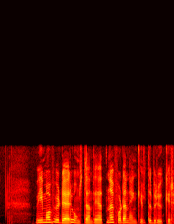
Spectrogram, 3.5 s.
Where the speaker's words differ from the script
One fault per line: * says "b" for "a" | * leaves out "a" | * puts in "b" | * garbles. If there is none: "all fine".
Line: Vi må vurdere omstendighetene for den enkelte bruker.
all fine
